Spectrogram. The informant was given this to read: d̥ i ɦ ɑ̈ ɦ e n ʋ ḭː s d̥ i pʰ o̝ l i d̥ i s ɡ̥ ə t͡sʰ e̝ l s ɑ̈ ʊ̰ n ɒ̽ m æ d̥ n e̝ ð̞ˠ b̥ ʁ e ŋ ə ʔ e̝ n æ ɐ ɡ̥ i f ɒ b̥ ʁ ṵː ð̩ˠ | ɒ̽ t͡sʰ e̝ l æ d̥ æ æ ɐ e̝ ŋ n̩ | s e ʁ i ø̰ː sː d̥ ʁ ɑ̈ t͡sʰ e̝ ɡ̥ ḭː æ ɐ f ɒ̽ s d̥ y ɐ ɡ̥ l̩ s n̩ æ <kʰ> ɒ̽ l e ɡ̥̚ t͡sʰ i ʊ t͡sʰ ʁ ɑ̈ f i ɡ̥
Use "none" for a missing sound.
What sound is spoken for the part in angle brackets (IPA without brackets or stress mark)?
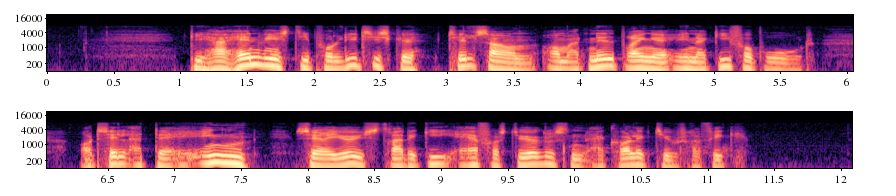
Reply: kʰ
